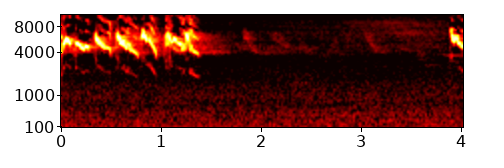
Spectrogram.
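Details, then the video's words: Japanese white-eye giving a brief afternoon 'líu' phrase of quick high twittered notes for about a second and a half, then near silence before another short burst begins. "Chim khuyên líu buổi chiều"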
